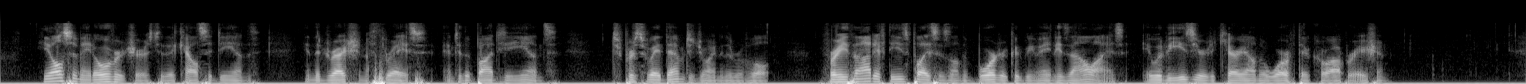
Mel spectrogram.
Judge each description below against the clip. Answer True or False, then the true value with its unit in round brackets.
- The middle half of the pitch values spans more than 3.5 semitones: False (2.9 semitones)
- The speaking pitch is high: False (95 Hz)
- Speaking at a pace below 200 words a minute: False (205 wpm)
